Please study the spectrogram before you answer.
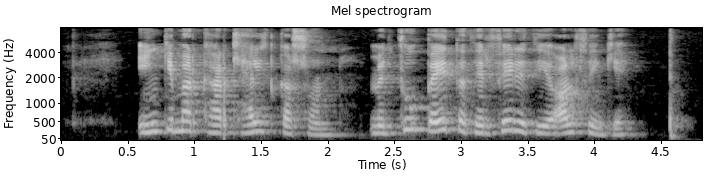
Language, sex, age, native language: Icelandic, female, 60-69, Icelandic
